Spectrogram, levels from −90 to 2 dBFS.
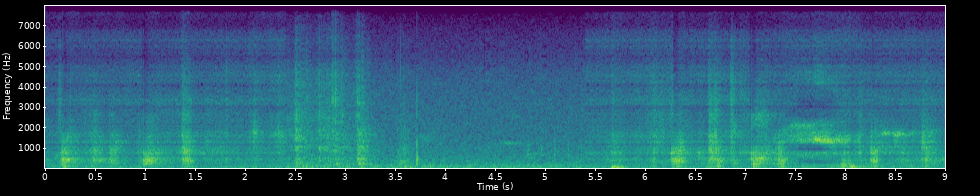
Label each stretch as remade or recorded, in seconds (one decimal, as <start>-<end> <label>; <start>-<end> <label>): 0.0-2.4 remade; 2.4-5.4 recorded; 5.4-9.0 remade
